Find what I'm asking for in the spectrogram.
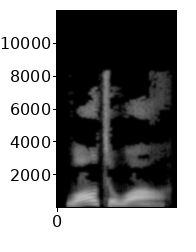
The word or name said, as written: wall-to-wall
